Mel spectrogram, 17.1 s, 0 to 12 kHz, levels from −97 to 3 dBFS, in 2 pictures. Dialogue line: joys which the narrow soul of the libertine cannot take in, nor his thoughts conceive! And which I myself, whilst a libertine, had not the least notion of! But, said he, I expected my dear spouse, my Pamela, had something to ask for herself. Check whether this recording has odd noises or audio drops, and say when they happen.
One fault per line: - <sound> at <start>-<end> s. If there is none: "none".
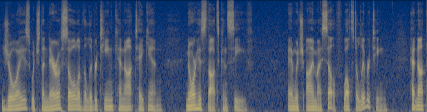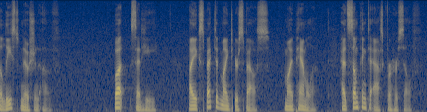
- dropout at 13.2-13.2 s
